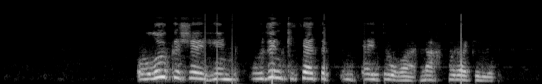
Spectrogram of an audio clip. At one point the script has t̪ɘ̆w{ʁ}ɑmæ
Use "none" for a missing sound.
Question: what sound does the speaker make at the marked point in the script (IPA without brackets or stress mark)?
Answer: ʁ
